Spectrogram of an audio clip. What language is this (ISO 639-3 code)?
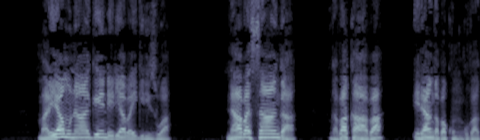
lug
